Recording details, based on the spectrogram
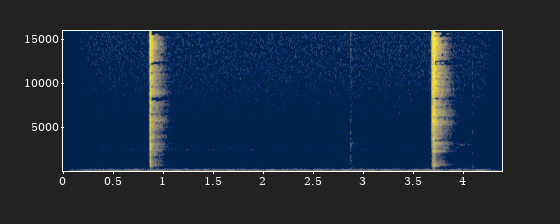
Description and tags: Lamp Switch On/Off
Point, Field-Recording, University, Park, Koontz, Elaine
